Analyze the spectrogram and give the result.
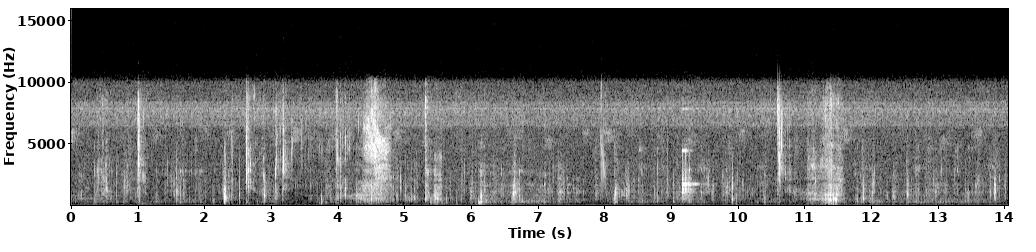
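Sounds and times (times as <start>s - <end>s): chewing and wet mouth clicks: 0.3s - 4.3s, 7.8s - 8.9s, 9.8s - 10.9s.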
